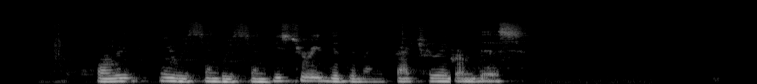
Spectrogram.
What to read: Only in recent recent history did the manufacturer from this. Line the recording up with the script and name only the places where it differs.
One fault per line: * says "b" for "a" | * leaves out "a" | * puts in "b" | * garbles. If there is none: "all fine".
all fine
